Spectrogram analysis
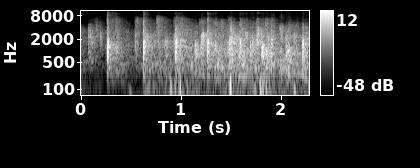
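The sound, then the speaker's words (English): Scattered clapping from a small audience at a podcasting gathering: a few people clap irregularly, giving sharp, uneven hand claps that overlap loosely rather than forming a full, dense roar. “So give yourselves a round of applause.”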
